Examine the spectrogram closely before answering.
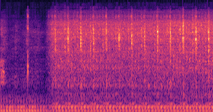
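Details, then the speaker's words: Junkyard car with coolant leak, run on jump box, just fired up: loud, low idle with steady thumping pulse and occasional uneven beat; rough idle, owner suspects slight misfire. "Now she's running. I think it might have a little misfire though."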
